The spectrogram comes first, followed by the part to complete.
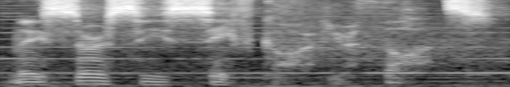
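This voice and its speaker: A man playing a haughty, sharp-tongued professor in a video game, lecturing in an imperious, deliberate way. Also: deep voice. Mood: stern, lecturing. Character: haughty, sharp-tongued male professor, stern mentor to a student. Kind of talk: scripted game voice acting. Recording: music behind the voice.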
